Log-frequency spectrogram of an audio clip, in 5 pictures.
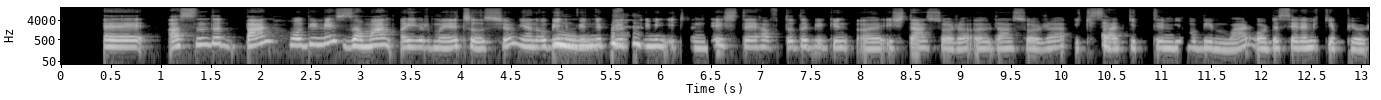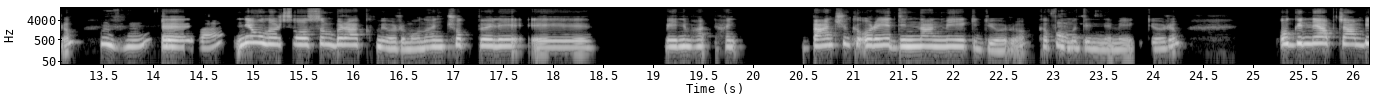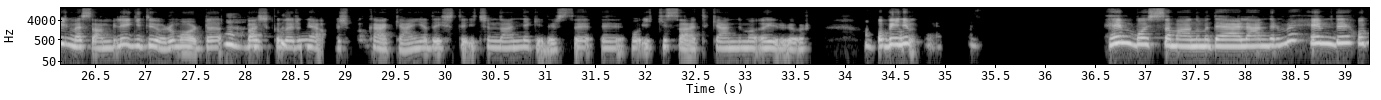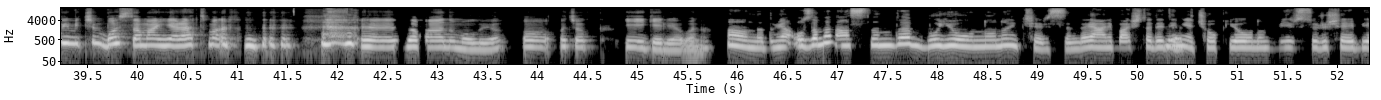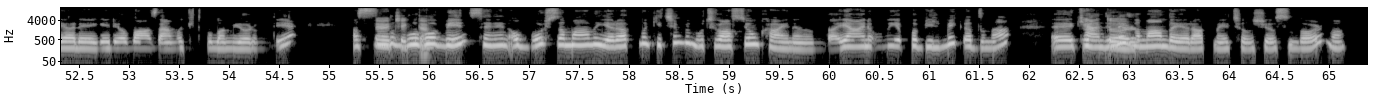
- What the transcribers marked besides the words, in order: chuckle; other background noise; giggle; other noise; unintelligible speech; giggle; chuckle
- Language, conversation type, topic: Turkish, podcast, Boş zamanlarını değerlendirirken ne yapmayı en çok seversin?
